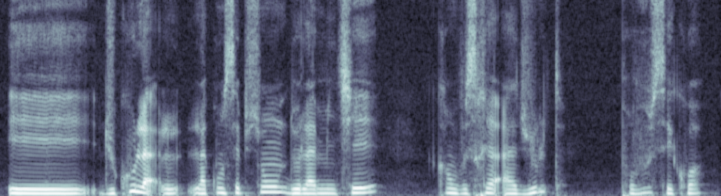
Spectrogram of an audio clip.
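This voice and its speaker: Soft-toned woman host, low mellow voice. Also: normal speed. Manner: hesitant, reflective, reformulating. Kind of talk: casual discussion.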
